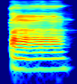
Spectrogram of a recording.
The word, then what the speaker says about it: ตา: This word is pronounced as ta.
